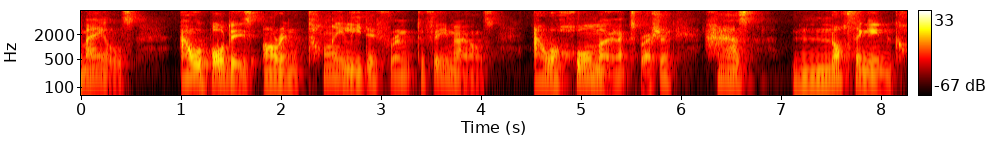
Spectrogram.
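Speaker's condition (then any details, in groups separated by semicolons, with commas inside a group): No condition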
